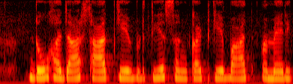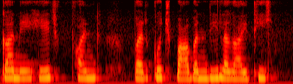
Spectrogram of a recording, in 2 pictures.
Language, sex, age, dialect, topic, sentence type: Hindi, female, 18-24, Garhwali, banking, statement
